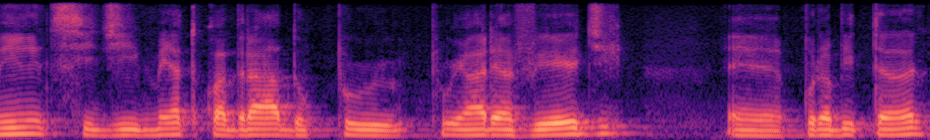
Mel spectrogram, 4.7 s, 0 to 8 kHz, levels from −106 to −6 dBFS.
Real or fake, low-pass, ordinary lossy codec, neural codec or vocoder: fake; 7.2 kHz; none; codec, 16 kHz, 2 kbps, FunCodec, trained on Chinese and English, 25 frames a second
